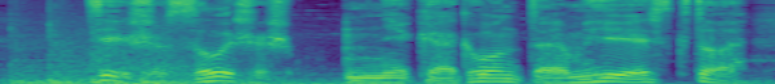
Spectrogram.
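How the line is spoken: Low angry growl. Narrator (Russian): Сирка зарычал тихо, но зло

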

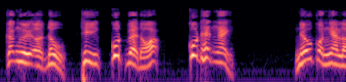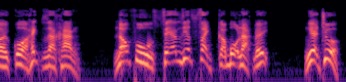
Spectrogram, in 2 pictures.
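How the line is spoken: Shouting. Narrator (Vietnamese): Sinh tử phán quan chữ thiên nhẫn tới gần quát lên

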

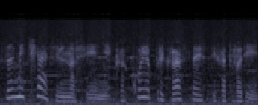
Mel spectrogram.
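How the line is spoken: Plain. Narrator (Russian): сказала бабушка

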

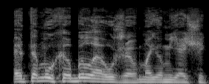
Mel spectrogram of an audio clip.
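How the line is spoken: Plain. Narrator (Russian): ответил энтомолог

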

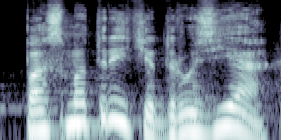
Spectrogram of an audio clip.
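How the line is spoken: Joyful exclamation. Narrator (Russian): радостно восклицал Хабиб

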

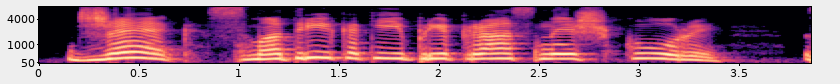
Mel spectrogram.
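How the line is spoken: Tourist shouting. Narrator (Russian): закричал один из туристов

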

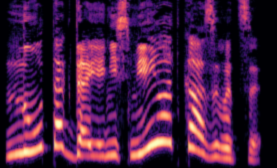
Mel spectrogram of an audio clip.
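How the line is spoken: Laughing. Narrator (Russian): засмеялась миссис Аллан

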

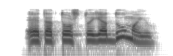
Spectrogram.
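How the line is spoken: Grim question. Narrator (Russian): мрачно спросил Власик

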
